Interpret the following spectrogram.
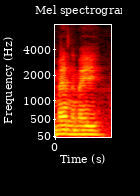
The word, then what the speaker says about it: Menome: I'm Menome, that's how it's spelt and that's how it's pronounced.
